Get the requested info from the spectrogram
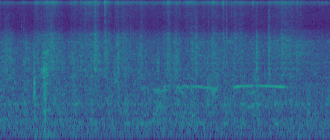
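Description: A boat's engine runs steadily while a net full of small fish splashes alongside.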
